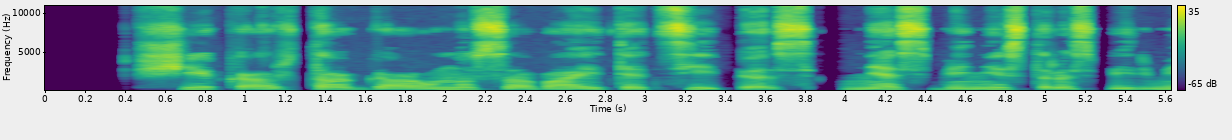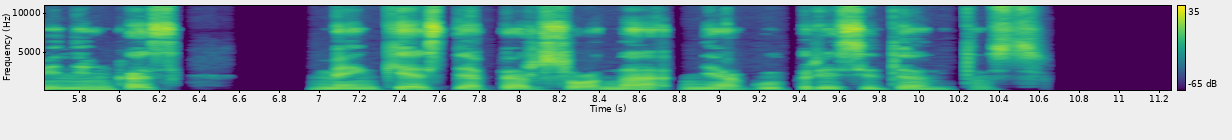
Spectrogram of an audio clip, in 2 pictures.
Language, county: Lithuanian, Vilnius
